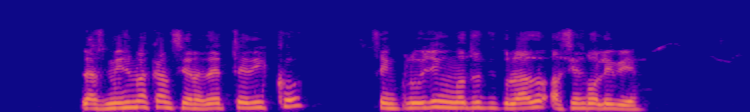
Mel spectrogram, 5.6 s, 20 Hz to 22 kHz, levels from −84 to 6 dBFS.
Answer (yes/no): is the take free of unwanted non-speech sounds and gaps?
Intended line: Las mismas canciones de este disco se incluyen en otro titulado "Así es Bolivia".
yes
